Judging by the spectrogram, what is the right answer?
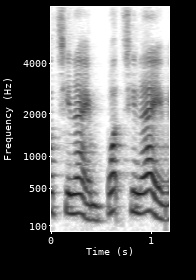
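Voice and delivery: harsh, insistent mock grilling, said twice. Imitating a detective asking a rescued girl her name: imitating a harsh questioner. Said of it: "the guy who asked her name was really harsh".

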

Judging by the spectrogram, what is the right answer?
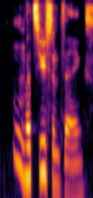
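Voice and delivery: normal talking voice

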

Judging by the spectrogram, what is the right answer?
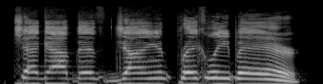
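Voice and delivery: very high-pitched, calling-out yell. Narrator voicing a character calling to Mom and Hazel, yelling. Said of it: "yelled Harvey".

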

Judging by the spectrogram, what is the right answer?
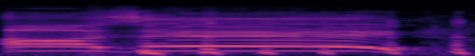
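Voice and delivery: high-pitched shouting, calling yell. Retelling yelling by the dugout for an autograph, imitating own yelling. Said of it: "just yelling".

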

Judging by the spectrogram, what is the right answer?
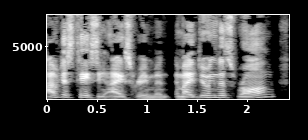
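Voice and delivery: ordinary delivery

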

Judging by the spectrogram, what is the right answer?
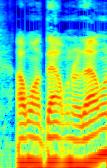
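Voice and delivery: usual speaking voice

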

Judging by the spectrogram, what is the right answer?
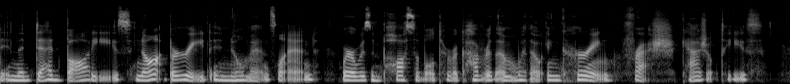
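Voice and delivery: ordinary talk, nothing marked

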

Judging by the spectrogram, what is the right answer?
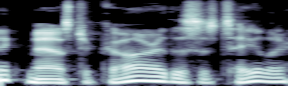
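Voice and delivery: polished customer-service phone-line answering voice. Asked by the other speaker to do it again: McMaster-Carr voice. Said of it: "to do your McMaster Car voice".

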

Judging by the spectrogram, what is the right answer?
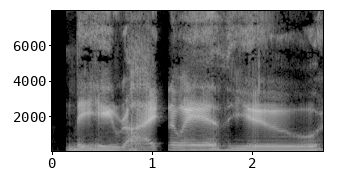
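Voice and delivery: very slow, rough gurgling creature voice, drawn-out "you". Reading a story, the narrator voices the bread golem in the kitchen: gurgling voice. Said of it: "the bread golem gurgled".

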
